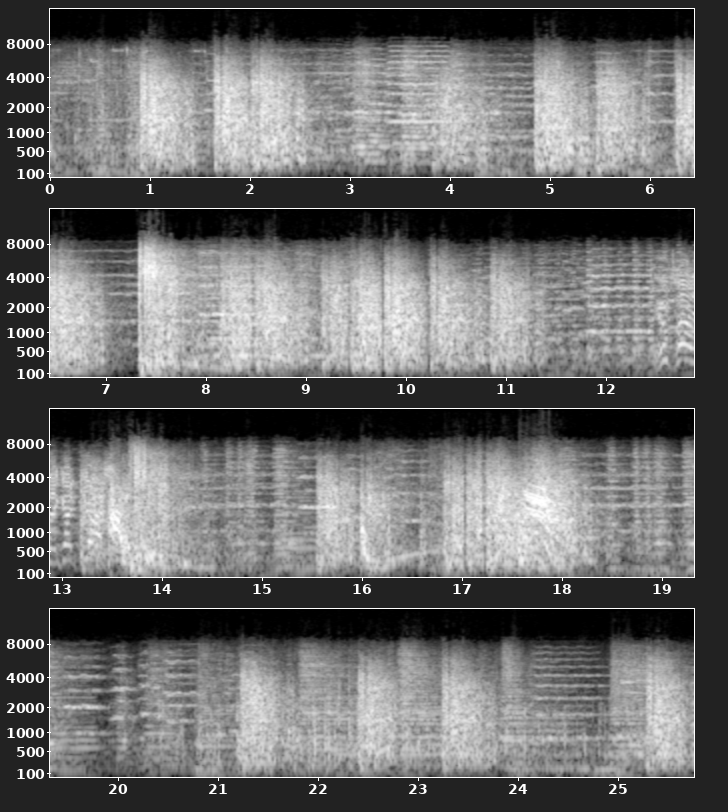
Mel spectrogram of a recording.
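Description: Continuous gunfire from a shootout in a colorized western film, many sharp shots and booming reports cracking in quick irregular succession, loud and dense throughout.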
